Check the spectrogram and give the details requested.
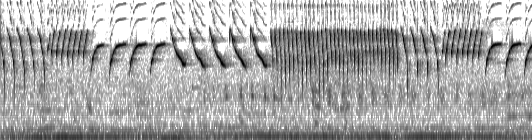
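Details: Gloster canary song meant to draw other canaries into singing: sweeping descending notes alternate with fast high trills and a long dense buzzy roll in the middle, then more downslurred whistles and a quick trill.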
